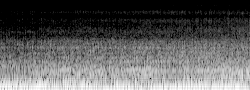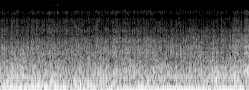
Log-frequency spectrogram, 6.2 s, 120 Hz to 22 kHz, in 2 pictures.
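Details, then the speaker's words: Fully restored 1958 Johnson 18 hp FD-12 outboard on lake test, full throttle at about 22 mph on a 14 ft Feathercraft: steady, loud, even drone, no misses or surging; pulling strongly and running healthy. "she's a definitely running I mean great all right Jo well you got a winner here buddy"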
